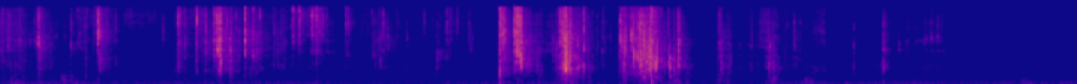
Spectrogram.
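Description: Trading-card pack wrapper being torn open and crinkled by hand, in irregular bouts of crackling, the loudest about two seconds and five to seven seconds in.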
